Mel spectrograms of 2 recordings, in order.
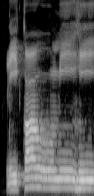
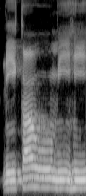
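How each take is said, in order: The two takes are said the same way.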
